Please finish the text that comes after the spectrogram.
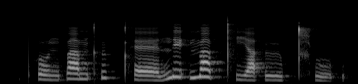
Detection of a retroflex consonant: absent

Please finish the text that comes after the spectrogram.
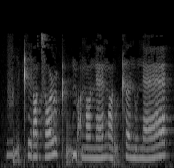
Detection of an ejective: absent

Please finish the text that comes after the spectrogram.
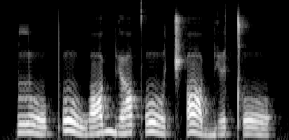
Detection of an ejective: present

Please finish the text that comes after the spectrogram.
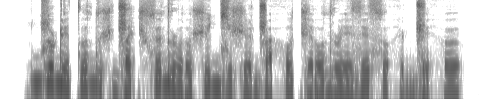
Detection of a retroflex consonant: present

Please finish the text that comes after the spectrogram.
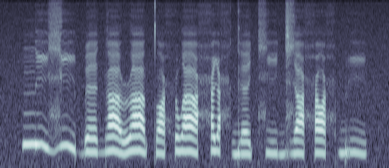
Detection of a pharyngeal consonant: present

